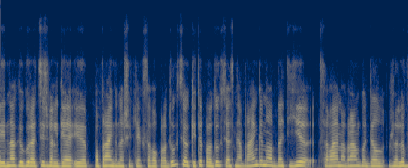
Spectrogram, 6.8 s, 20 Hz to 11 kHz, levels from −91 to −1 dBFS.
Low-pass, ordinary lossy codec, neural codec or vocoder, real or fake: 7.2 kHz; Opus, 16 kbps; codec, 16 kHz, 4 kbps, FunCodec, trained on Chinese and English, 50 frames a second; fake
